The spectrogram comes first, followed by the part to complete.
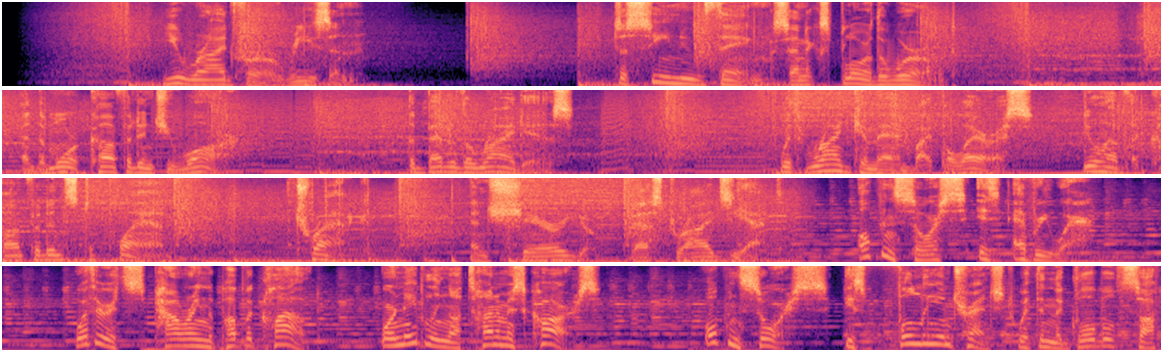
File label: men narration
